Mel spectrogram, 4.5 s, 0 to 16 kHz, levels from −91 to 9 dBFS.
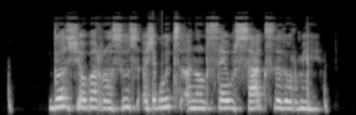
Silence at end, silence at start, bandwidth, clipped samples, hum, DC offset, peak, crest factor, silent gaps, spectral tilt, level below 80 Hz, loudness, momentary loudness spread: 0.35 s; 0.1 s; 9.6 kHz; under 0.1%; none; under 0.1%; 0 dBFS; 16 dB; none; -3 dB/octave; -64 dBFS; -15 LUFS; 10 LU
